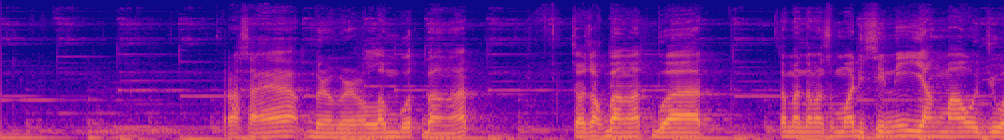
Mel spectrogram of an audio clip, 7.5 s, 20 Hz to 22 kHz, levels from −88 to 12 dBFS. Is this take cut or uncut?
cut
